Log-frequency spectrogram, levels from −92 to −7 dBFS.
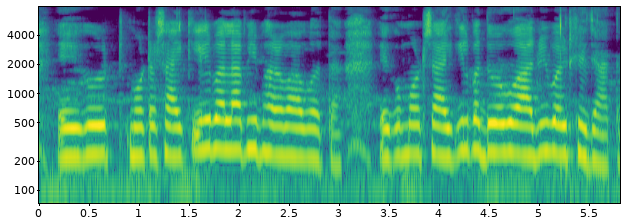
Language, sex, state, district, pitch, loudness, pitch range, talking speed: Hindi, female, Bihar, East Champaran, 230 Hz, -15 LUFS, 220-245 Hz, 145 wpm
